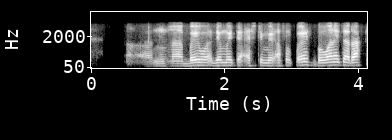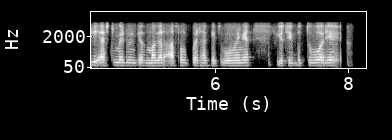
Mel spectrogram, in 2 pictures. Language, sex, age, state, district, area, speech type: Kashmiri, male, 18-30, Jammu and Kashmir, Ganderbal, rural, conversation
